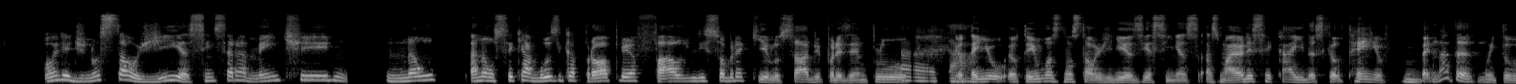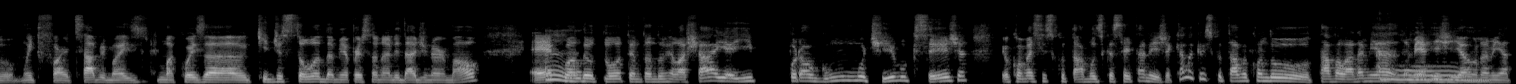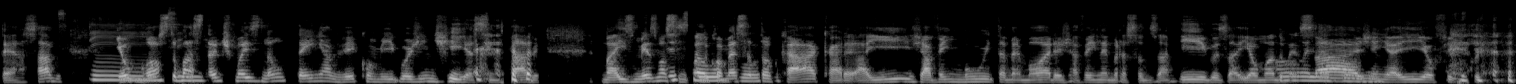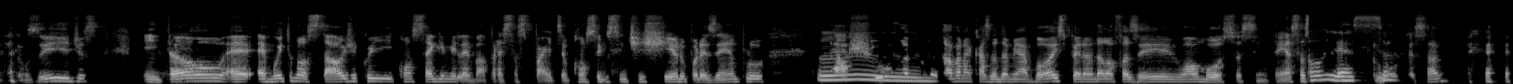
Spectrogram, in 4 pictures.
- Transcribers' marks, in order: tapping; laugh; other background noise; laugh; laugh; other noise; unintelligible speech; laugh
- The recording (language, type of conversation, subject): Portuguese, podcast, Como você usa a música para regular o seu humor?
